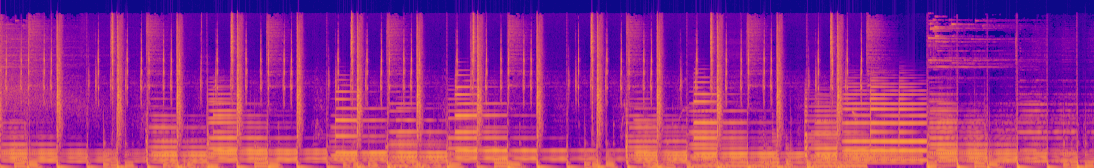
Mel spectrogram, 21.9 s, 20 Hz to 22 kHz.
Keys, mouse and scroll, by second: 0.7 click, 1.4 g, 1.7 z, 4.5 click, 5.1 Tab, 5.8-7.3 middle drag, 7.3-9.0 drag, 9.3 Tab, 9.6 Tab, 10.2 click, 10.8 g, 11.1 z, 13.4 click, 14.0 Tab, 14.8-17.4 middle drag.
